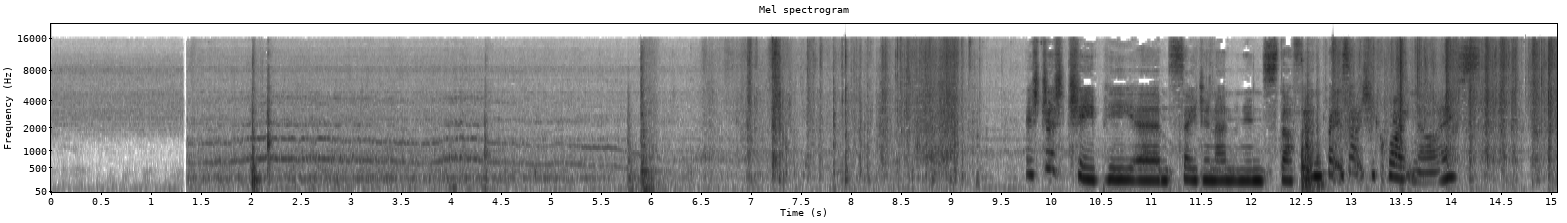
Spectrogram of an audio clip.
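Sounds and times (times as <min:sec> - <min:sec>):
stove top hum: 0:00.1 - 0:15.0
cardboard box rustling: 0:06.5 - 0:09.4, 0:12.8 - 0:15.0.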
